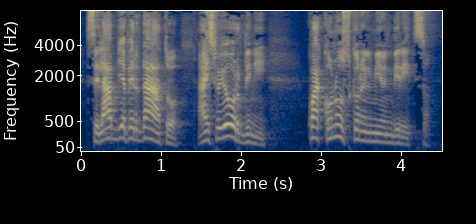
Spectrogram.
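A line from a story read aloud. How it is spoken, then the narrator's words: Trembling angry shout. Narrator (Italian): Il marchese tutto fremente, e gridava contro l'aggressore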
